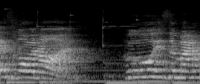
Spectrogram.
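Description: A voice calling out in long, drawn-out tones, twice, over background music with a steady bass beat.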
